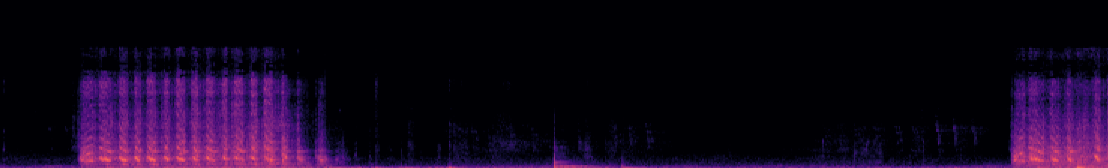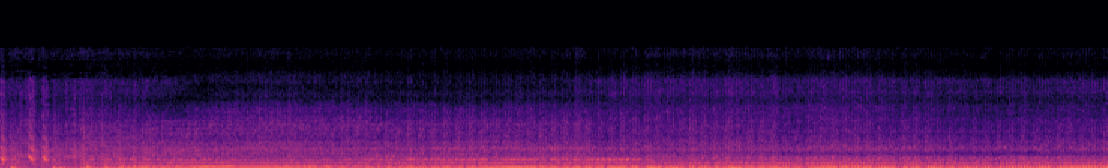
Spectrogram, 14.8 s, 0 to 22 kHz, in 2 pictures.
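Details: 1989 Kawasaki Ninja ZX-10 that sat about 12 years, with a replacement fuel tank: short cranking bursts and a long pause, then it fires and climbs to an uneven rev before settling; slow start after storage.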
